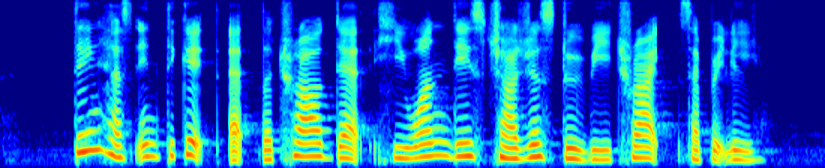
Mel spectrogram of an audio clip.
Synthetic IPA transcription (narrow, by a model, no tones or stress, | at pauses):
tĩŋɦɛsḭ̃ndiket̚ɛ̰t̚d̥ətʰɹaldɛt̚hiwɔ̃ndist͡ʃad͡ʒəstubitʰɹaɪsɛpɹə̰tli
